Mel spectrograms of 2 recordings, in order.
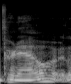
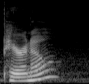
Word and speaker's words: Perrineau: Am I saying Pernow? Like, Perrineau? Is that how you say it? – I think so.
